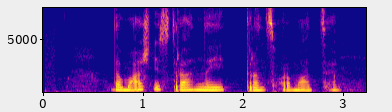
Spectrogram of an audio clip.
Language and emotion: Russian, neutral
